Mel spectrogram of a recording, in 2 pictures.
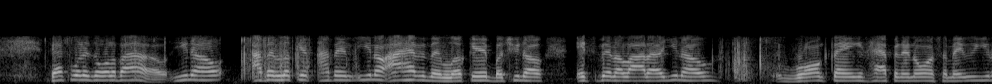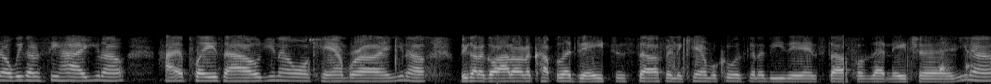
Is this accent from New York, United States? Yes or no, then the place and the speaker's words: yes; New York, United States; I'm a New Yorker. My family and everything is here, and this is where my mother's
